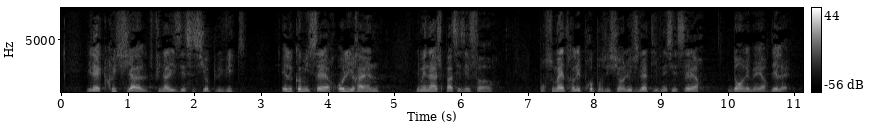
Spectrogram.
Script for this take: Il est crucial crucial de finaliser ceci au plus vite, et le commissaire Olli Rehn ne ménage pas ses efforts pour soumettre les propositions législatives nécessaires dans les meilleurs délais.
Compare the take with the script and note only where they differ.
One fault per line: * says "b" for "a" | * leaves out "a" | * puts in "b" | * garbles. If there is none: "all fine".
* leaves out "crucial"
